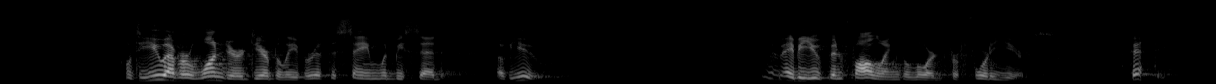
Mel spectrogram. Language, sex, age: English, male, 40-59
